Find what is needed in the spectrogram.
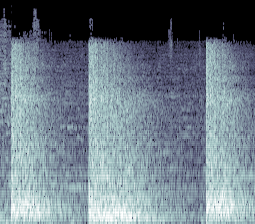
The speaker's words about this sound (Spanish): Barrenazos, petardos de los mineros que han vuelto a salir a la calle. Sí, has escuchado bien. Se han vuelto a concentrar hoy, como antaño, en Oviedo, frente a la sede de UNOSA, en la Avenida de Galicia.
